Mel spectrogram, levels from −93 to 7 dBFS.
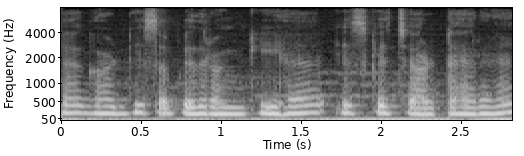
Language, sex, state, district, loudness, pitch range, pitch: Hindi, male, Uttar Pradesh, Hamirpur, -14 LUFS, 175-200 Hz, 185 Hz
